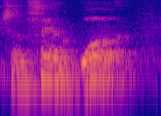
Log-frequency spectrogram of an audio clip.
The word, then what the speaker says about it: San Juan: It comes from Spanish origins, and in Spanish, the J's are pronounced with an H, San Juan.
